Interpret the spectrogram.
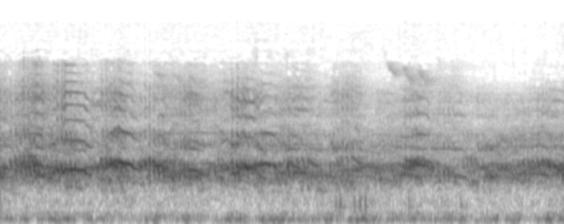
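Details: Distant flock of common cranes on coastal lagoon meadows near Ribnitz, Germany: loud overlapping trumpeting with clear repeated rolling calls in the first seconds, then a softer continuous chorus.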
